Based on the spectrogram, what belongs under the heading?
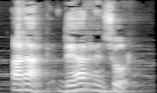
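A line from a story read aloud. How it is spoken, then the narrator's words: Crier shouting. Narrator (Spanish): gritó la voceadora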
